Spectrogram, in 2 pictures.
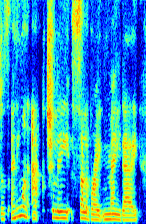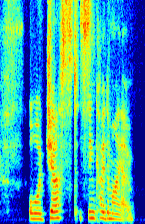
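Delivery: plain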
